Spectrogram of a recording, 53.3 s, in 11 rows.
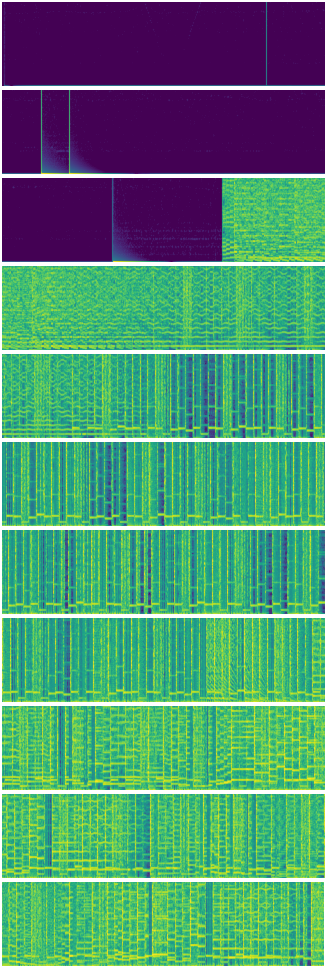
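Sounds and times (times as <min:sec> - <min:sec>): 
hardware chiptune recorded directly into line in: 0:13.0 - 0:53.2.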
